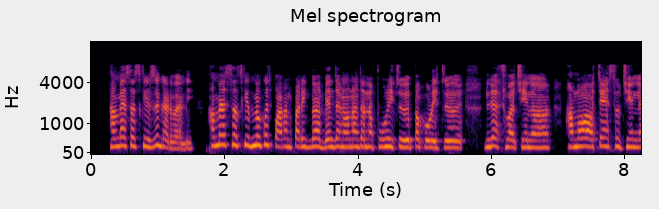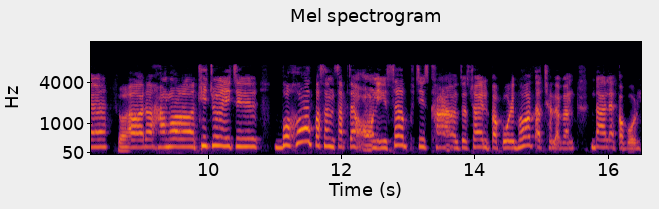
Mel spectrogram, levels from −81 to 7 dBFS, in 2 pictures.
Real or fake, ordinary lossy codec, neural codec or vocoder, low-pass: fake; MP3, 48 kbps; codec, 16 kHz, 2 kbps, FreqCodec, larger model; 7.2 kHz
